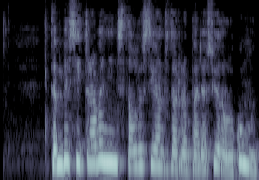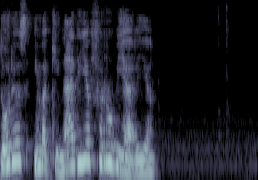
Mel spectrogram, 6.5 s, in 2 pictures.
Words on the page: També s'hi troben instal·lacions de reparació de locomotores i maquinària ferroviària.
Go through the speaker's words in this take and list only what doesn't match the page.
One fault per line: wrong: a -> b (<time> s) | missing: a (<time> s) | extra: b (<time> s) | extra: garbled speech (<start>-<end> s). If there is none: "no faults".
no faults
